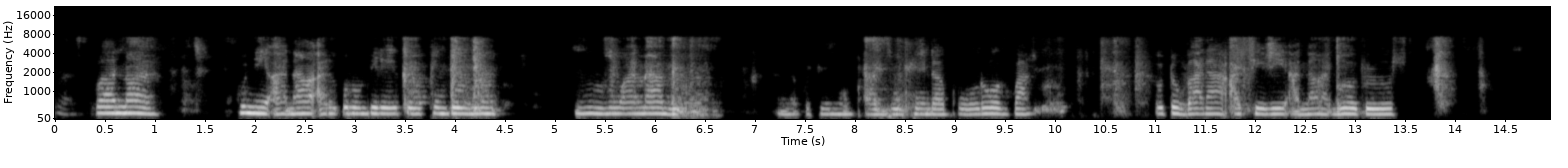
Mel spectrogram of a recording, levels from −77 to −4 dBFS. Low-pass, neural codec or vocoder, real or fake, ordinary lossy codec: 7.2 kHz; codec, 16 kHz, 1.1 kbps, Voila-Tokenizer; fake; Opus, 64 kbps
